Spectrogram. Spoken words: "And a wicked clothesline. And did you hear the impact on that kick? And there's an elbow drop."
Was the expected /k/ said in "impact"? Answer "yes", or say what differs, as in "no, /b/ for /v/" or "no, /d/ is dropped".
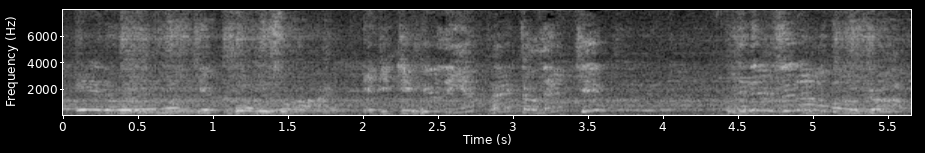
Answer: yes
